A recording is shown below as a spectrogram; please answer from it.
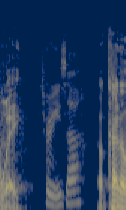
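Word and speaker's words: Tereza: Teresa, how do you pronounce it the right way? Teresa, kind of like we do it, but it's just a text spelling.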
